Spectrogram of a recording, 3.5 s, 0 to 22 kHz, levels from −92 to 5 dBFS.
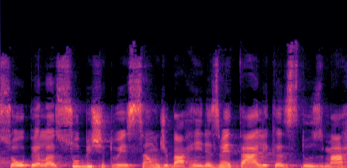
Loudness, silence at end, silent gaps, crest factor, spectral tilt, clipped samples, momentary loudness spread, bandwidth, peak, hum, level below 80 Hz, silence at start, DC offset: -19 LUFS; 0 s; none; 14 dB; -3 dB/octave; under 0.1%; 4 LU; 16.5 kHz; -4 dBFS; none; -60 dBFS; 0 s; under 0.1%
